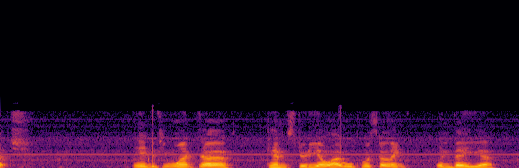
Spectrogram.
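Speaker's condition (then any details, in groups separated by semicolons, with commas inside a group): Cerebral palsy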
